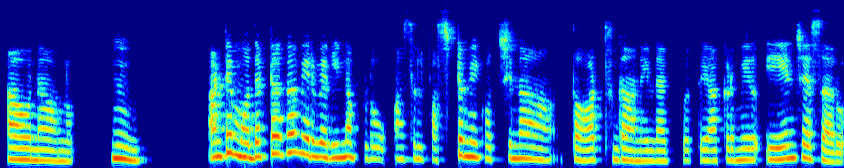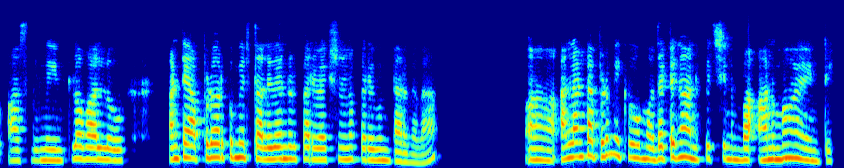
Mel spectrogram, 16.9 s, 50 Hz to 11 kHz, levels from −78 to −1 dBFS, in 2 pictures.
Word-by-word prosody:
అవునవును. 205 -3 +1 0.4
హ్మ్. 240 -3 +5 0.8
అంటే 280 +6 +5
మొదటగా 280 +6 +4
మీరు 315 -2 +4
వెళ్ళినప్పుడు 260 -2 +1 0.2
అసలు 230 +1 -7
ఫస్టు 220 +7 -2
మీకొచ్చిన 245 -2 0 0.5
థాట్స్ 215 +1 -2
గాని 200 -2 -1
లేకపోతే 200 +1 -8
అక్కడ 210 +1 -6
మీరు 215 0 -1 0.2
ఏం 230 +2 +3
చేశారు? 210 -8 0 0.2
అసలు 205 0 -12
మీ 210 - -1
ఇంట్లో 225 +4 -3
వాళ్ళు 225 -2 +2 0.6
అంటే 240 +3 +3
అప్పడి 250 +2 0
వరకు 265 +1 0
మీరు 265 0 +2
తల్లిదండ్రులు 235 +1 +2
పర్యవేక్షణలో 225 0 -2
పెరిగింటారు 205 -4 -2
కదా! 155 +6 -8 1.0
ఆహ్, 215 -2 -1
అలాంటప్పుడు 275 +2 +2
మీకు 280 -2 -3 0.2
మొదటిగా 240 +5 +2
అనిపించిన 235 0 -3
బ - - +5 0.2
అనుభవం 245 +3 +4
ఏంటి? 190 -1 -6
230 Hz, 130 wpm, -23 LUFS, 210-255 Hz, 1.0 s, హ్మ్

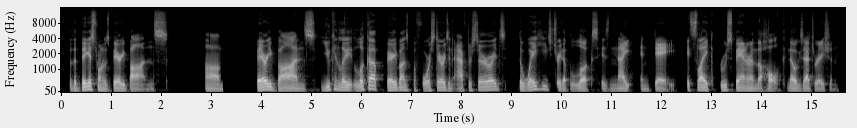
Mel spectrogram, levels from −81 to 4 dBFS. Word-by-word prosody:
but - - -10
the - - 0
biggest 120 +2 +4
one 105 -3 0
was 80 -5 -5
Barry 90 0 +3
Bonds. 75 -6 -3 0.7
Um, 80 -2 -1 0.7
Barry 125 +4 +8
Bonds, 90 +1 +1
you 100 +5 -2
can 125 -2 -4
lay 115 -1 +3
look 125 - 0
up 145 -1 +4
Barry 110 +2 +5
Bonds 115 -1 0
before 95 -1 -5
steroids 110 0 0
and 95 - -9
after 90 +5 -3
steroids. 120 +4 0 0.3
The 100 - 0
way 110 +8 +2
he 140 -1 -7
straight 110 -3 -4
up - - -4
looks 80 +3 -2
is - - -11
night 80 +2 -3
and 75 -2 -10
day. - - +1 0.2
It's 100 -1 -4
like 100 -3 +3
Bruce 105 +1 -2
Banner 100 -2 +1
and 85 -3 -5
the - - 0
Hulk, - - -3
no 90 0 0
exaggeration. 75 -3 -4
100 Hz, 155 wpm, -24 LUFS, 85-115 Hz, 0.7 s, Barry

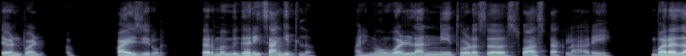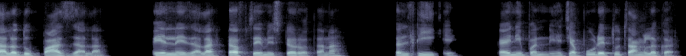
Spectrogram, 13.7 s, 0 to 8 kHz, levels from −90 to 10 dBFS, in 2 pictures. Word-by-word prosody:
7.50. 120 -3 -3 0.4
तर 135 +1 +2
मग 165 +2 -4
मी 180 - -2
घरी 150 +1 +2
सांगितलं 175 - -2 0.4
आणि 120 +3 -9
मग 150 +1 -6
वडिलांनी 145 +3 0
थोडंसं 130 +1 +1
श्वास 115 -3 -2
टाकला, 100 -1 -8
"अरे, 100 0 -9 0.5
बरं 130 +3 +9
झालं 130 0 +6
तू 135 - +3
पास 115 -1 +4
झाला, 100 -5 -3 0.5
फेल 125 +1 +3
नाही 135 0 +1
झाला 115 +4 +2 0.2
टफ 150 0 +6
सेमिस्टर 115 -2 0
होता 110 +3 -5
ना, 150 -3 -6 0.6
चल 120 -2 0
ठीक 120 -2 -2
आहे, 95 - -10 0.4
काही 120 +2 +3
नाही, 130 - -1
पण 125 -1 -2
नाही 105 -1 -9
ह्याच्यापुढे 140 +5 +1
तू 150 - -2
चांगलं 130 -1 +2
कर." - - -3
125 Hz, 155 wpm, -24 LUFS, 115-140 Hz, 0.6 s, बरं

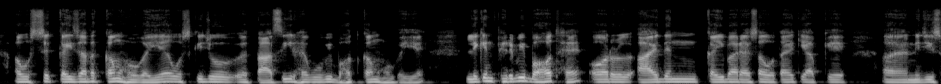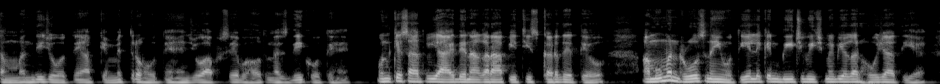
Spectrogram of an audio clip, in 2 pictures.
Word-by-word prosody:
और 120 - +1
उससे 140 +4 0
कई 120 -1 +3
ज़्यादा 125 +2 +2
कम 130 +1 +4
हो 105 - +1
गई 105 0 0
है, 125 +3 +1
उसकी 125 0 -3
जो 115 -3 -1
तासीर 100 +6 +1
है 110 - -1
वो 110 0 -3
भी 120 - 0
बहुत 105 +1 -4
कम 115 +1 +1
हो 95 -3 -3
गई 90 -1 -8
है, 95 +3 -6 0.4
लेकिन 125 +5 +3
फिर 135 0 +1
भी 160 - +6
बहुत 130 +4 +3
है, 115 +6 -2
और 115 -1 +1
आए 110 +1 +4
दिन 125 -1 0
कई 115 0 +2
बार 115 -1 +1
ऐसा 105 +3 0
होता 110 -1 -1
है 110 0 -2
कि 115 - -5
आपके 105 +2 -3 0.4
अ, 110 -1 -1
निजी 105 +2 0
संबंधी 100 +2 -2
जो 110 -2 -3
होते 100 +1 -7
हैं, 105 - -2
आपके 100 +1 -7
मित्र 105 +3 -5
होते 95 +1 -7
हैं, 95 0 -3
जो 100 +1 -5
आपसे 100 +2 -4
बहुत 95 0 -7
नज़दीक 95 +3 -3
होते 95 -1 -10
हैं, 90 +1 -11 0.3
उनके 135 +3 +2
साथ 135 -3 +3
भी 130 +1 0
आए 110 -1 +6
दिन 115 -1 +3
अगर 110 0 +3
आप 110 0 +4
ये - - +2
चीज़ 115 -1 -3
कर 110 0 +1
देते 105 -3 -2
हो, 100 +4 -4 0.4
अमूमन 145 +7 +5
रोज़ 135 +3 +3
नहीं 125 -2 +5
होती 110 +1 -1
है, 125 - +4
लेकिन 125 0 +1
बीच-बीच 120 0 +2
में 120 -1 +1
भी 125 - +2
अगर 120 -1 +2
हो 110 - -1
जाती 100 -5 -1
है, 90 +2 -7
110 Hz, 240 wpm, -23 LUFS, 100-120 Hz, 0.4 s, भी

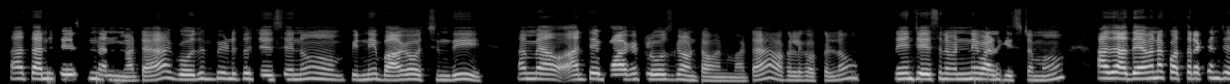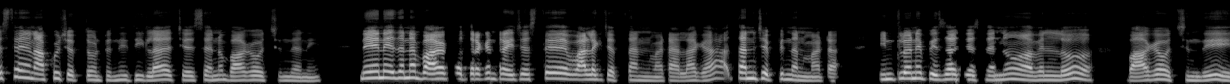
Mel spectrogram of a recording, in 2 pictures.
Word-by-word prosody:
ఆ! - - 0 0.2
తను 260 0 +5
చేసిందనమాట. 215 - -2 0.4
గోధుమ 230 +3 +1
పిండితో 265 -1 -1
చేసాను 230 +3 -3 0.4
పిన్న 220 0 -3 0.2
బాగా 210 +4 +3
ఒచ్చింది. 220 +2 -3 0.5
ఆ - - 0
మేమ 250 -2 +3 0.2
అంటే 235 +4 0 0.2
బాగా 235 +2 +3
క్లోజ్‌గా 230 -1 0
ఉంటాామనమాట. 170 -3 -6 0.3
ఒకళ్ళకొకళ్ళు. 195 +2 -6 0.5
నేను 265 +1 +4
చేసినవన్నీ 250 +1 +3
వాళ్ళకి 225 -3 +2
ఇష్టము. 200 +1 -6 0.5
అది 285 0 +6
అదేమైనా 270 +3 +6
కొత్త 275 +1 +2
రకం 290 +2 0
చేస్తే 275 +5 -1 0.2
నాకు 235 +4 0
చెప్తూ 210 -1 -4
ఉంటుంది. 195 +1 -7
ఇది 210 - -7
ఇలా 195 +2 +2 0.2
చేసాను 200 +2 -4
బాగా 195 +2 -2
ఒచ్చిందని. 180 -3 -8 0.5
నేనేదైనా 300 0 +5
బాగా 260 +2 +8
కొత్తరకం 250 +1 -1
ట్రై 235 - +4
చేస్తే 235 +4 -2 0.3
వాళ్ళకి 225 0 +3
చెప్తాననమాట 190 -3 -6
అలాగా, 185 +3 -4 0.3
తను 275 0 +5
చెప్పిందనమాట. 200 -8 -2 0.6
ఇంట్లోనే 275 +3 +2
పిజ్జా 235 +1 +4
చేసాను. 215 +2 -2 0.2
ఓవెన్‌లో. 205 +3 0 0.6
బాగా 200 +6 +1
వచ్చింది. 195 +1 -3
225 Hz, 120 wpm, -20 LUFS, 195-255 Hz, 0.6 s, బాగా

